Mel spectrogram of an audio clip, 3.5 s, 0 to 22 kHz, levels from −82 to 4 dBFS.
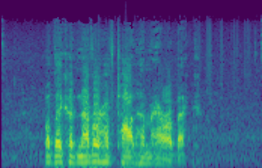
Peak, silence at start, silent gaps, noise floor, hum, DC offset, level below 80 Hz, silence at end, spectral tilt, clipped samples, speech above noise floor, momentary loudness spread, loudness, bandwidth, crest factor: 0 dBFS; 0.6 s; none; -40 dBFS; none; under 0.1%; -44 dBFS; 0.85 s; -5 dB/octave; under 0.1%; 30 dB; 9 LU; -11 LUFS; 15 kHz; 12 dB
